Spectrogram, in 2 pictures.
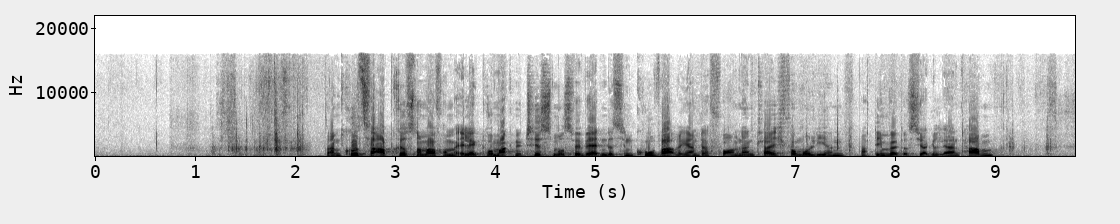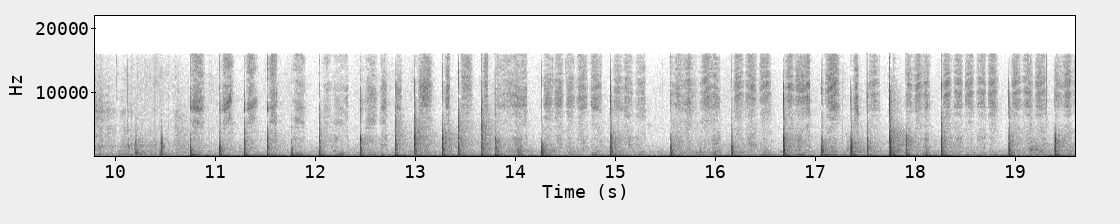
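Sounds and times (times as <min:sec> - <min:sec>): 
speech: 0:02.3 - 0:09.2
writing on a board during a physics lecture: 0:10.7 - 0:19.5.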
